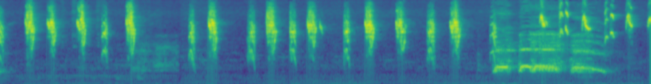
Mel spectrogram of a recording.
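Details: Long-tailed shrike singing actively after its moult, used as a lure to make other shrikes sing: a fast run of short, sharp chirps about three per second, then a dense harsh, grating burst with a lower tone near the end.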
